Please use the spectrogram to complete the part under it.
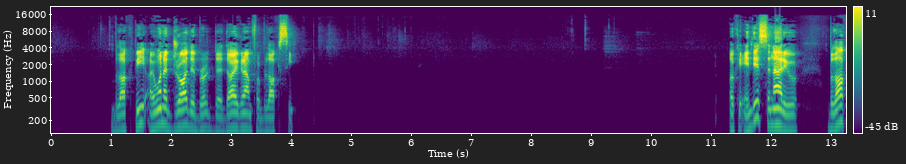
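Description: A man explains calmly and clearly, heard close through a microphone.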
